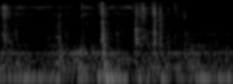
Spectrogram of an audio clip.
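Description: A few faint clicks and taps of fingers handling a plastic sling psychrometer as it is turned around, the sharpest about halfway through.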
